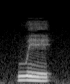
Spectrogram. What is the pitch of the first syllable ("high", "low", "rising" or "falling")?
low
